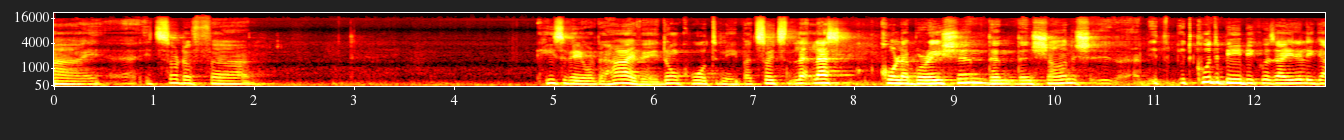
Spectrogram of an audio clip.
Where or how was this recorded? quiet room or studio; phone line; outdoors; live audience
live audience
